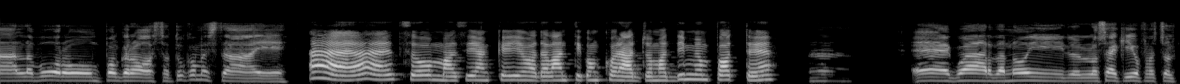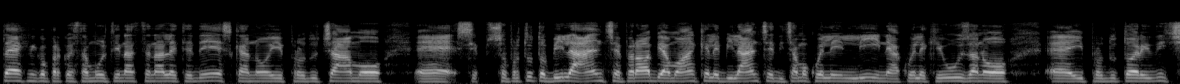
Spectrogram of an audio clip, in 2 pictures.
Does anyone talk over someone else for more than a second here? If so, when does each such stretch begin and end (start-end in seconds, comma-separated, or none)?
none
